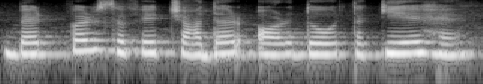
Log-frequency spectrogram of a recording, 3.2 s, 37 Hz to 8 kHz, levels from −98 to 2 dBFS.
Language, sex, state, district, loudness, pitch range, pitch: Hindi, female, Assam, Kamrup Metropolitan, -12 LUFS, 250-275 Hz, 255 Hz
